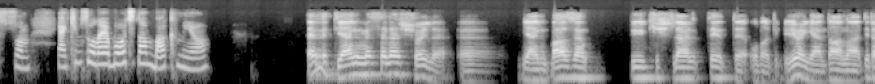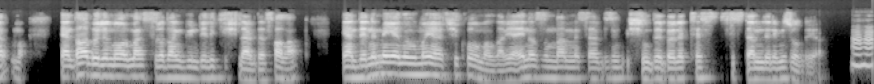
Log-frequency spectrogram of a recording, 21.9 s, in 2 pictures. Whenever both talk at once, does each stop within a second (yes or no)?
yes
